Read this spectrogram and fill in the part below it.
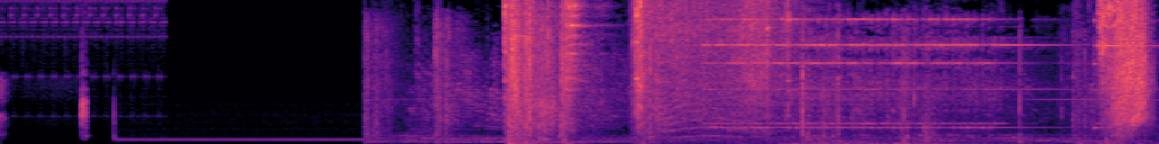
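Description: A telephone ringing in the video game Batman: Arkham City: a brief tone and a steady electronic ring, followed by a rumbling, noisy game soundscape with sharp bangs.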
